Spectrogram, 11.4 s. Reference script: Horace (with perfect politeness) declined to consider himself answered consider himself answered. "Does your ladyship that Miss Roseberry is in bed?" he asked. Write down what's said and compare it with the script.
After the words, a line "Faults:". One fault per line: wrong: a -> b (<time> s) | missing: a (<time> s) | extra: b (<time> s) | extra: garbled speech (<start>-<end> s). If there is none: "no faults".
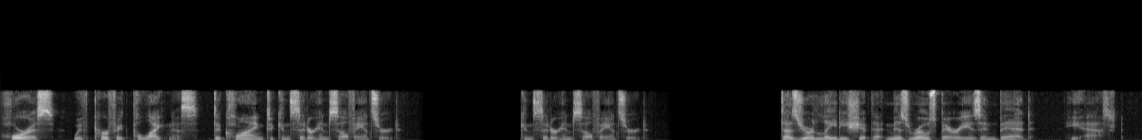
Horace (with perfect politeness) declined to consider himself answered consider himself answered. "Does your ladyship that Miss Roseberry is in bed?" he asked.
Faults:
no faults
